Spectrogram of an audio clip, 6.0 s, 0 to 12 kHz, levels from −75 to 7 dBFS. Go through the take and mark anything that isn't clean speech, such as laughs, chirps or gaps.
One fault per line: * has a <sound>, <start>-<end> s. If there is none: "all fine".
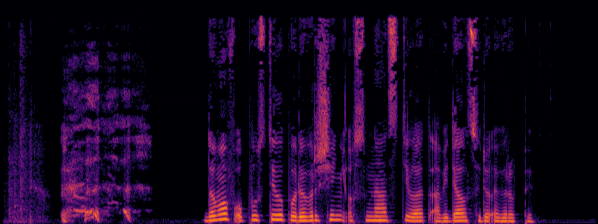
* has a cough, 0.6-1.5 s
